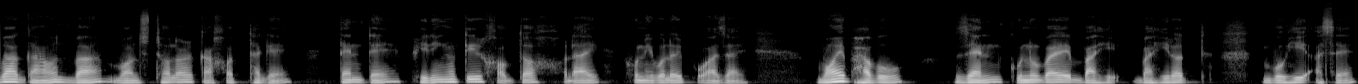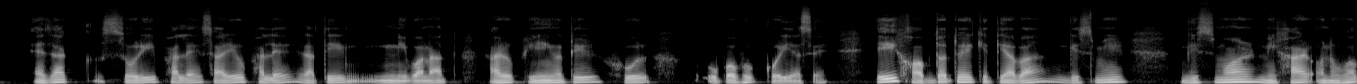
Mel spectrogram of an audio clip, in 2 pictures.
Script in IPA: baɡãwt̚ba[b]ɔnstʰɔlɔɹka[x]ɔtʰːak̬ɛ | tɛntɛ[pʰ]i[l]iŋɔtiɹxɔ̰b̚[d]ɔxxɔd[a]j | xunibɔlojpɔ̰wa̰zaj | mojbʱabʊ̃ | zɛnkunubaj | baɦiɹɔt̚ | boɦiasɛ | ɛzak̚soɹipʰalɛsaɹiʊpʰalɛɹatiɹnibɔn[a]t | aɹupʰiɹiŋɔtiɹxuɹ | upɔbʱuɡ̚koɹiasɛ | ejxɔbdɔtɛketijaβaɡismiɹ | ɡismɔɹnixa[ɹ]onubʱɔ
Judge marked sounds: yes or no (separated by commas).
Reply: yes, yes, yes, no, yes, yes, yes, yes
